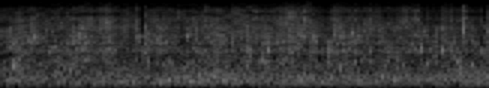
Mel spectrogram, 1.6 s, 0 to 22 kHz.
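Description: Steady broadband rush of flowing water in Farming Simulator 22 on the Elmcreek map, a continuous stream-like trickle with no talk over it.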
